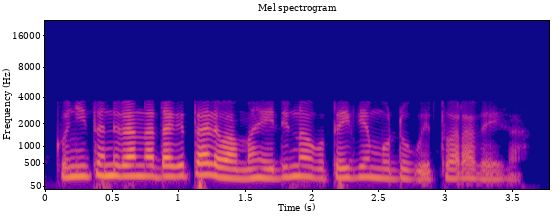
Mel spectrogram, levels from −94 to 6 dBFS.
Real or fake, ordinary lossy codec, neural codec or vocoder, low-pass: real; none; none; 3.6 kHz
